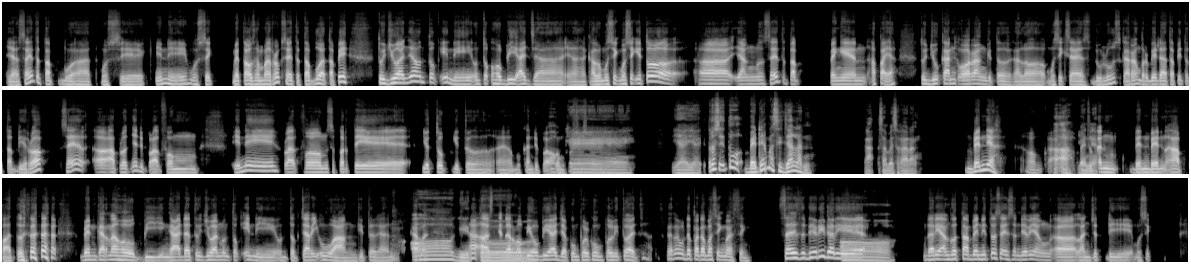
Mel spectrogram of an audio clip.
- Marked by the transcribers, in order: drawn out: "seperti"; drawn out: "Oke"
- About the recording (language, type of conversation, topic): Indonesian, podcast, Bagaimana kamu memilih platform untuk membagikan karya?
